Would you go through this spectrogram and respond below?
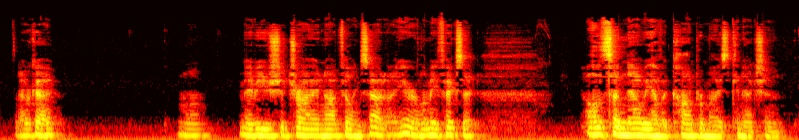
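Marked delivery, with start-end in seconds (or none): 0.2-4.0 flat, stoic, emotionless deadpan. Illustrating a reply to someone saying they feel sad, acting out a stoic deadpan reply. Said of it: "I'm like kind of stoic and deadpan, and I'm like".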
